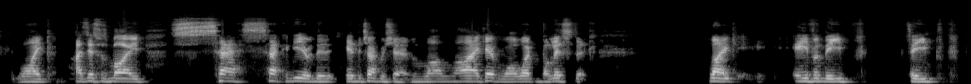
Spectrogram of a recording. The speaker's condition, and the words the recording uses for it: Stuttering. I'm trying to ignore the fact that I'm making those mistakes as I'm trying to think of what else to say.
